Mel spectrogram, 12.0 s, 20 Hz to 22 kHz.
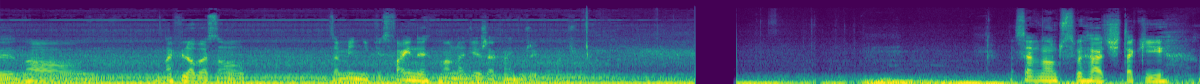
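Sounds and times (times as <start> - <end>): low vehicle rumble: 0.0 - 12.0.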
